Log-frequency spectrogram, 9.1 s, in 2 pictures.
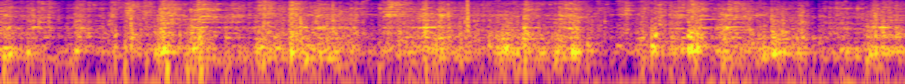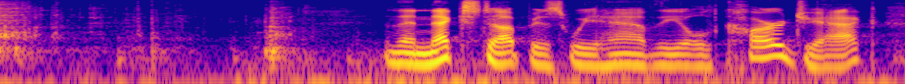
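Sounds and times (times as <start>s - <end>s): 
small loose bits rattling in a shaken plastic container: 0.0s - 5.4s
speech: 6.5s - 9.0s.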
